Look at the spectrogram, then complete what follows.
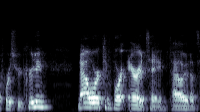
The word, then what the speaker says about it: Areté: Now working for Areté.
